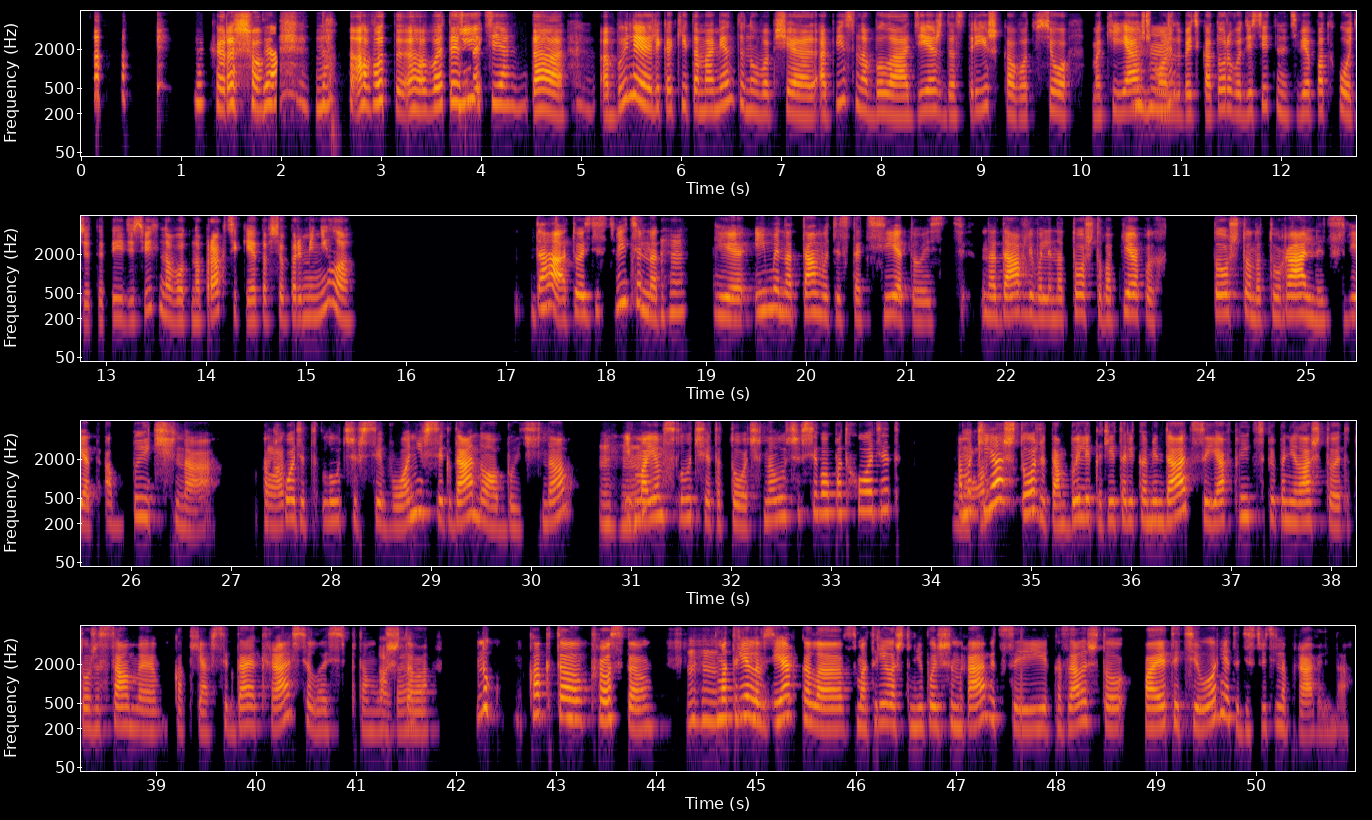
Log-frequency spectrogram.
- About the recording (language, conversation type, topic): Russian, podcast, Как меняется самооценка при смене имиджа?
- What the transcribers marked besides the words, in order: laugh; tapping; other background noise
